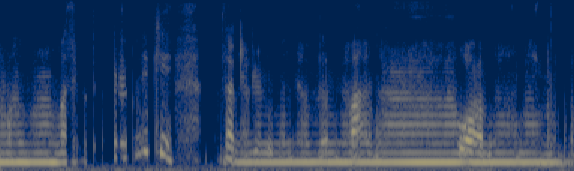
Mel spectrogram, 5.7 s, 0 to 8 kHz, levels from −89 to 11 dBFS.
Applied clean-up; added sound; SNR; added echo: neural diffusion model UNIVERSE++.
